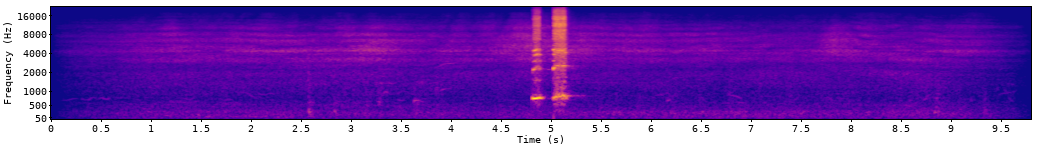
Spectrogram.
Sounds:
Vehicle, Train, Alarm, Rail transport, Hiss

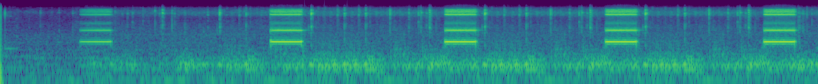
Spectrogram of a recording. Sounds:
Alarm

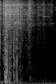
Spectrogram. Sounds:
home sounds, Coin (dropping)

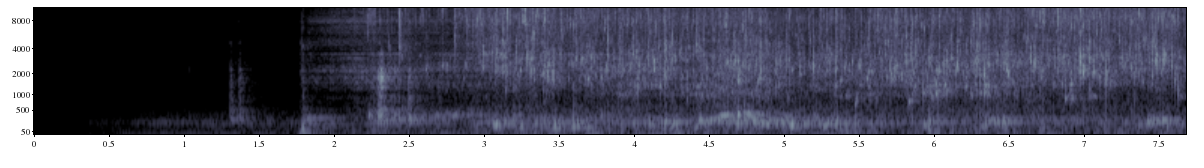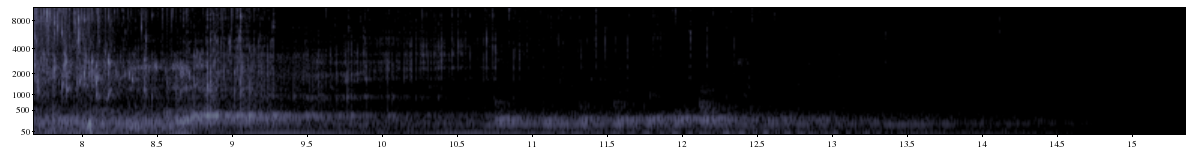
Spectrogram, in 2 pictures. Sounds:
Water tap, home sounds

